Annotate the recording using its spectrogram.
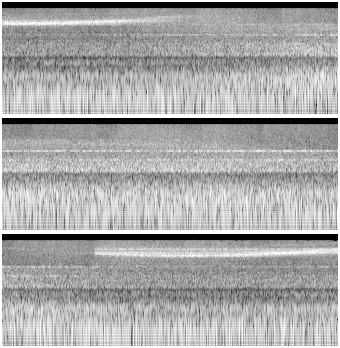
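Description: Beatless electronic music passage: a steady wash of synth noise with a faint high whistling tone that dips and rises near the start and again near the end.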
